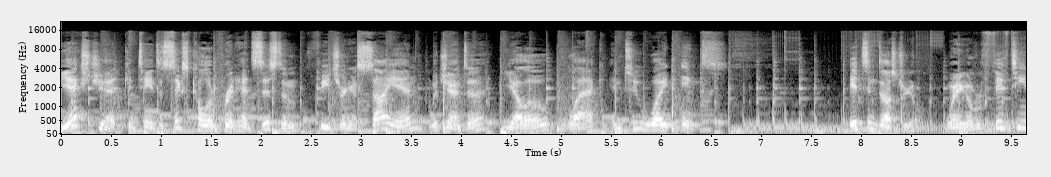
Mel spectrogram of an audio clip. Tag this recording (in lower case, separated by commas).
music, speech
